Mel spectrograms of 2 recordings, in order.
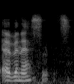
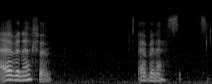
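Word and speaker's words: Evanescence: is it evanesence it if you say it correctly yes it is Evan Essence maybe not Evan Evan Essence effervescent it's basically what it sounds like um that is actually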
